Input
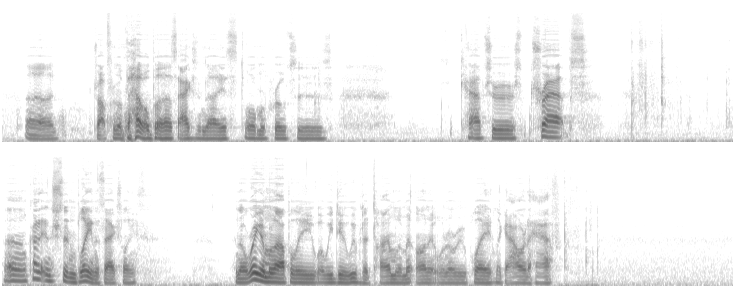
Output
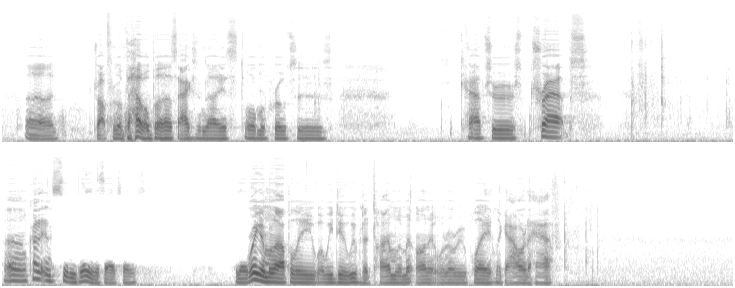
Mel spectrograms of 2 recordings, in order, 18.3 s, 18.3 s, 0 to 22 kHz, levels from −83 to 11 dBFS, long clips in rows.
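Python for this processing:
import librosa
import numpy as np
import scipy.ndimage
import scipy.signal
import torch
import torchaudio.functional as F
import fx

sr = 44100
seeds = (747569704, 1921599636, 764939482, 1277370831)

y = fx.cheby1_bandstop(x, sr, low_hz=560.0, high_hz=5600.0, order=5, at=(9.74, 12.2), fade=0.02)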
